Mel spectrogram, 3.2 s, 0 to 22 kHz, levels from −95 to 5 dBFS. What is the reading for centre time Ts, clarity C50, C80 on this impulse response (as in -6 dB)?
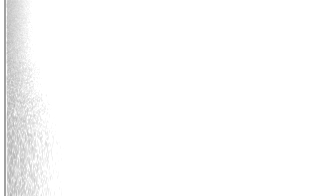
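15 ms, 9.5 dB, 11.5 dB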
